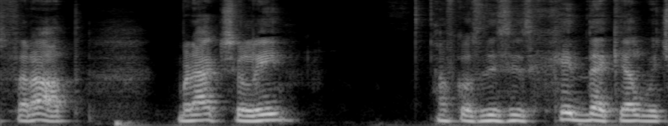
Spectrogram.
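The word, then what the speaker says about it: פרת: here you can see farat p-h-r-a-t frat that's the name farat far out in Hebrew uh well here it is the dot is not there so we pronounce farat but actually of course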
